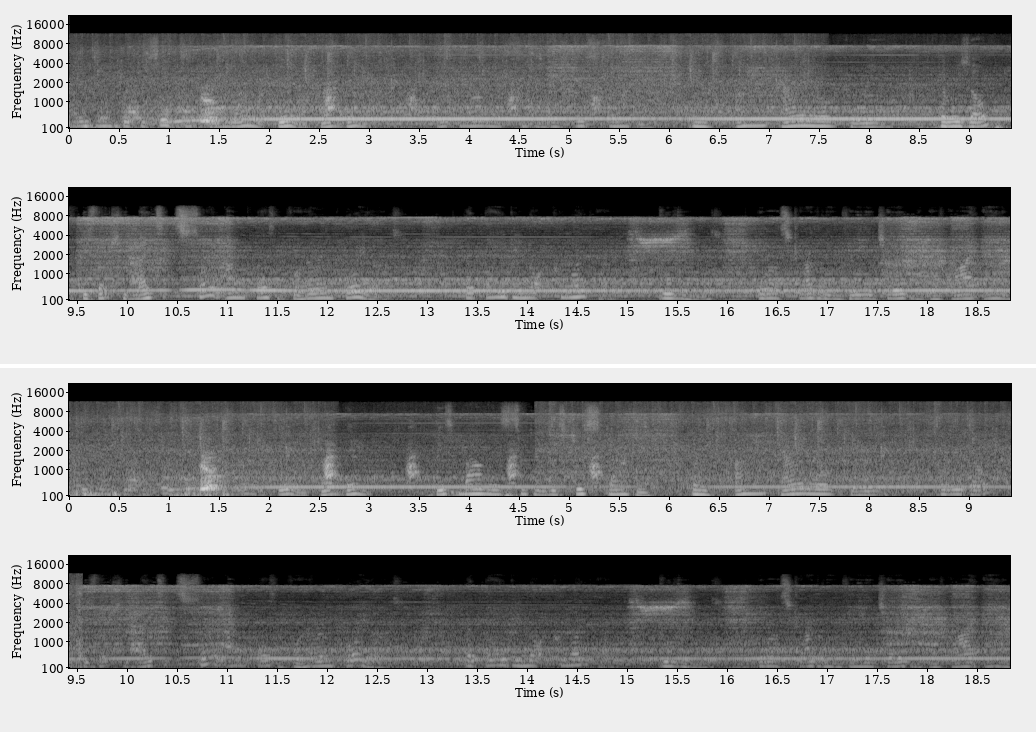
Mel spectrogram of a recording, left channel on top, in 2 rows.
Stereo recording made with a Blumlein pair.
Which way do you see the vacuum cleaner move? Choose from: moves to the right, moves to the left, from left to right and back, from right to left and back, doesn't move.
doesn't move.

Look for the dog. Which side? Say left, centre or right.
right.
